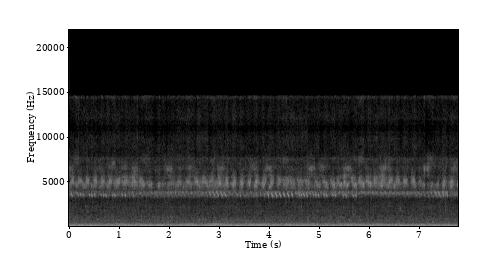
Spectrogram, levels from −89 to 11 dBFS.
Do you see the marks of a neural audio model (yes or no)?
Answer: yes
